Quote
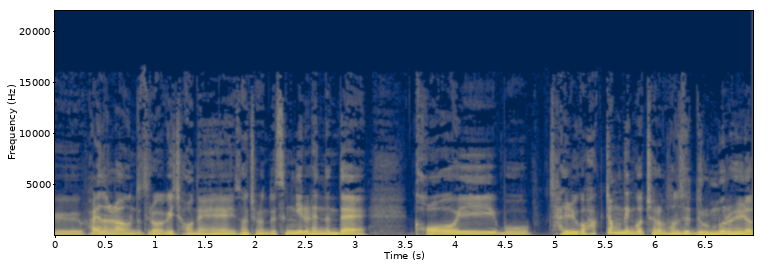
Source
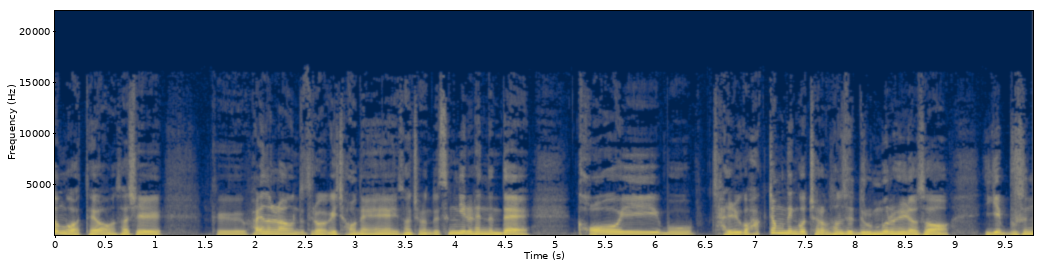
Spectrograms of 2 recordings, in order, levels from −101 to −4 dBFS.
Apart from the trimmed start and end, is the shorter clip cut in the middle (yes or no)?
no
